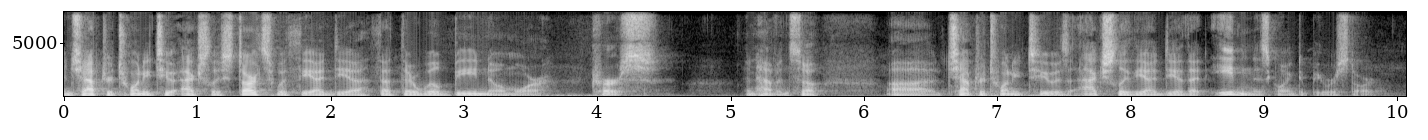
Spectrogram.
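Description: A man with an American accent talks at a fairly quick pace in an ordinary speaking voice. His pitch is fairly low with ordinary variation, against a quiet background. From Nebraska, US Midwest. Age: 40s. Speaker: lead pastor. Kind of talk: casual chat.

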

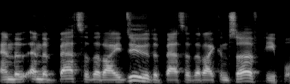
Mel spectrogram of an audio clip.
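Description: A man talks at a fairly quick pace. The sound is dry and close, with no echo. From England. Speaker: mortgage broker. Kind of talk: casual interview. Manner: animated.

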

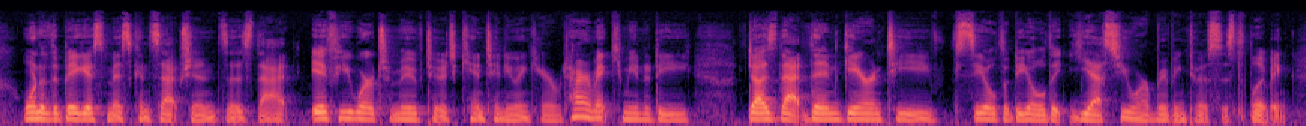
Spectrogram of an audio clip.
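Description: A woman with a Southern US accent talks at a moderate pace on a very clean recording with a silent background. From South Georgia. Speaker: senior living sales director. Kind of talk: radio interview.

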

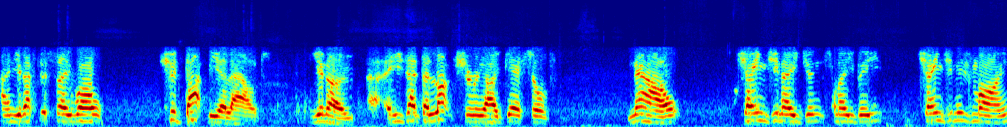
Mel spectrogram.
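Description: A man with a high pitch and ordinary pitch variation talks at a fairly slow pace. Long, frequent pauses break up his speech. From England. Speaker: former footballer. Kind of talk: casual chat.

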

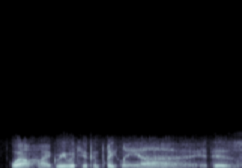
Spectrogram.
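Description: A man with an American accent talks at a fairly slow pace, his fairly low voice holding a fairly even intonation. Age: 60s. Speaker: author and former diplomat. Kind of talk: interview. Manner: hesitant with many fillers.

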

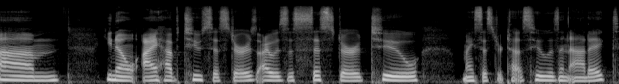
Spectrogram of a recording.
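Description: Her medium-pitched voice holds a fairly even intonation. This woman is heard on a very clean recording with a silent background. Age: 20s. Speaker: podcast host. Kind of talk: casual interview chat. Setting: studio with headphones.

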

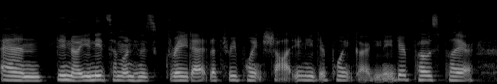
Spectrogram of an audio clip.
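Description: Against a quiet background, a woman with an American accent talks at a medium pitch and a fairly quick pace. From Colorado. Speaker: apparel entrepreneur. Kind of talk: panel interview.

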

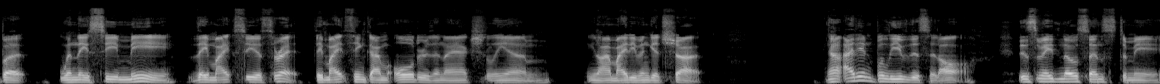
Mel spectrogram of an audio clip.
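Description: Using an unremarkable speaking voice, a man of fairly low pitch talks at a moderate pace with ordinary pitch variation. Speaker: cartoonist and author. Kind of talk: interview.

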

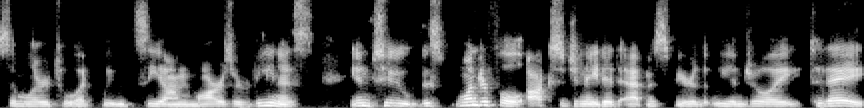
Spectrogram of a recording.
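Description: With vocal fry, a woman speaks in a fairly low pitch. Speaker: geology professor. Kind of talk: radio interview. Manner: thoughtful, reflective.

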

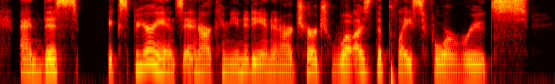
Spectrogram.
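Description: With a normal speaking voice at a fairly low pitch, a woman talks at a moderate pace with fairly even intonation, in a very clean recording with a silent background and a dry, close sound with no echo. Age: 40s. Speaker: pastor and author. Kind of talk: casual chat.

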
